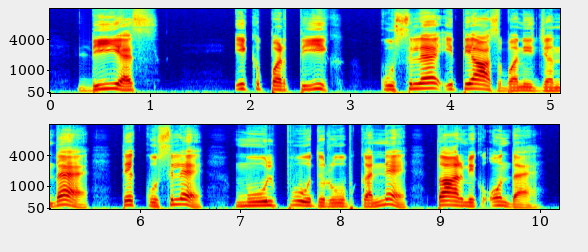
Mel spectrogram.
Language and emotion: Dogri, neutral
